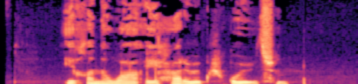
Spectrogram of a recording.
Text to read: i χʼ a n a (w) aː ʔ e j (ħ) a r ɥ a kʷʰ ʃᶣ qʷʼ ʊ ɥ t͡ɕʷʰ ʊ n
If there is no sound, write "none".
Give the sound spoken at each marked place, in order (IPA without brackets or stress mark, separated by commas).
w, ħ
